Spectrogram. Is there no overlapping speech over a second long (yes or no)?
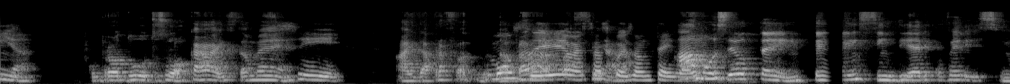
no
